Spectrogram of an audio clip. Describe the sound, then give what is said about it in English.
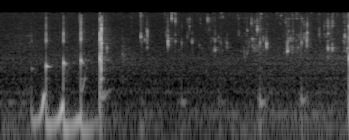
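Wine glugs out in a few quick, gurgling bursts as it is poured into a glass, then settles into soft trickling and faint dripping. No one speaks. “Oh, that sounded like the perfect pour.”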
